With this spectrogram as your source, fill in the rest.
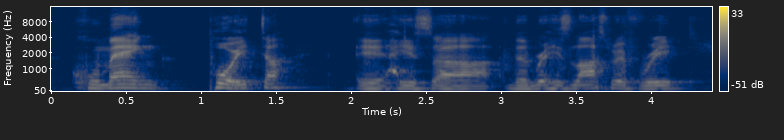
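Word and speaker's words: Poite: this game was also roman poet i think it's pronounced humane poet he's uh his last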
